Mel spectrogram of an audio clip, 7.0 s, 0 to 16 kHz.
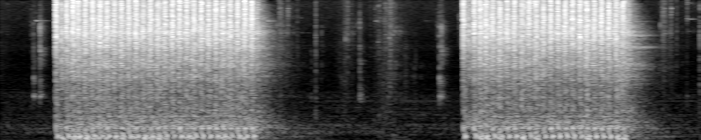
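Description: A rifle with a laser-damage build fires two long, rapid automatic bursts in The Division 2, each lasting about two seconds, loud and close, with a quieter gap between them.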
